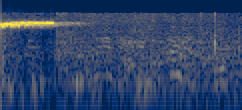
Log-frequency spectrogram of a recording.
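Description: A single short whistle blast, one high steady note about half a second long that starts sharply, with faint spectator voices after it. It is the warning whistle blown on a cross-country course as a horse approaches the fence.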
